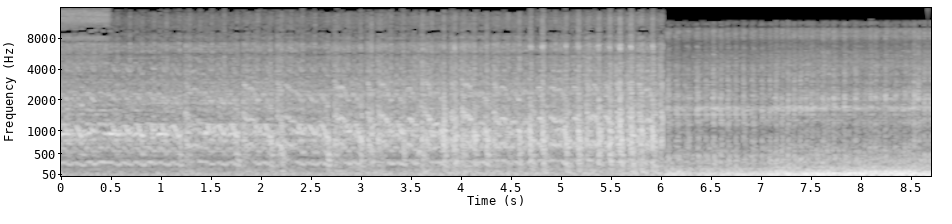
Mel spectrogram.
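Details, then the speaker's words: Ford Power Stroke diesel in freezing cold, hair dryer warming intake, no glow plugs, ether sprayed: steady cranking chug near four beats a second, then a sudden heavy pop as ether ignites in intake; engine nearly starts. "yep flip oh my gosh that was not good I hope that they could hear that cuz I was yelling when that happened but it just made a huge [Music] [Applause] pop"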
